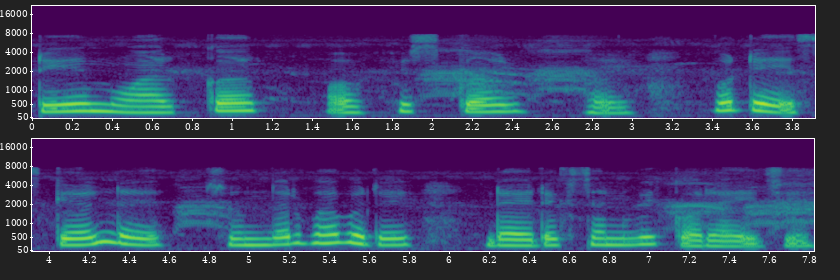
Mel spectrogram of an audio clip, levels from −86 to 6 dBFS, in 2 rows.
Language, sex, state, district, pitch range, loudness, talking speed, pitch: Odia, female, Odisha, Malkangiri, 210-260 Hz, -16 LUFS, 85 wpm, 235 Hz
